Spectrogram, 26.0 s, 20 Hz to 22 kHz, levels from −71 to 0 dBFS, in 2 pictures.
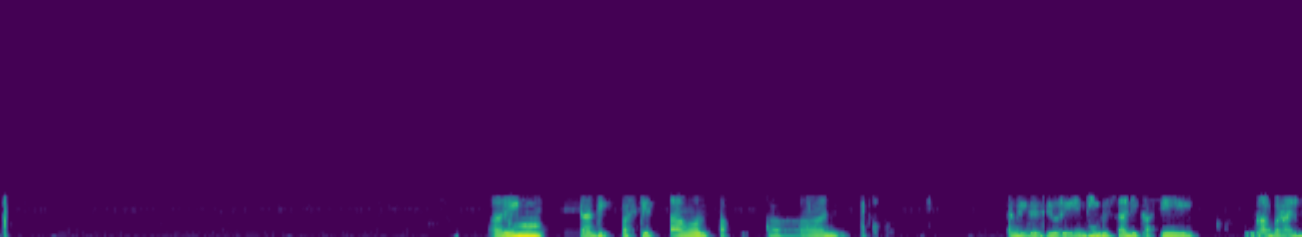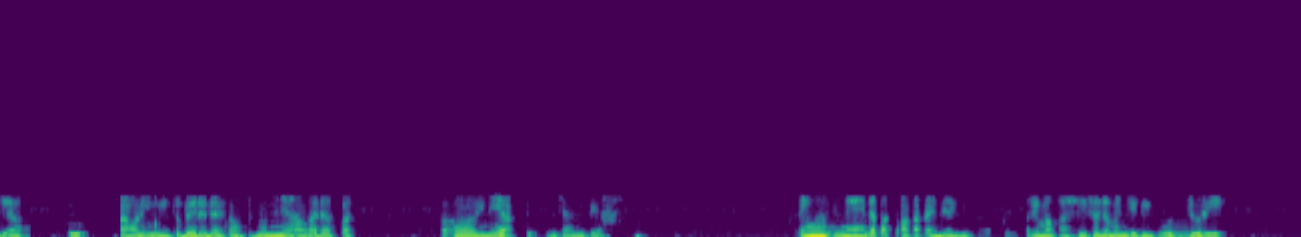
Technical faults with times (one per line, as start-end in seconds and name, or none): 0.00-26.04 GSM full-rate codec
0.58-0.64 lost GSM frames
2.46-2.58 lost GSM frames
5.64-5.82 lost GSM frames
7.76-8.06 lost GSM frames
10.32-10.40 lost GSM frames
13.10-13.30 lost GSM frames
17.44-17.55 lost GSM frames
24.74-24.89 lost GSM frames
